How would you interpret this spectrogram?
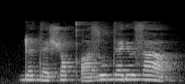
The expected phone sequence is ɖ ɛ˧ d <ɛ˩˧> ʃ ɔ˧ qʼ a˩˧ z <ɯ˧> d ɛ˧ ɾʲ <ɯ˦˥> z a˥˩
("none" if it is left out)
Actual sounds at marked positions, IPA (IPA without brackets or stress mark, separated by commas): ɛ˨˩, u˧, ɯ˦˥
